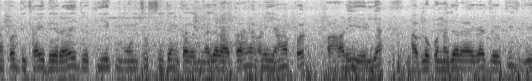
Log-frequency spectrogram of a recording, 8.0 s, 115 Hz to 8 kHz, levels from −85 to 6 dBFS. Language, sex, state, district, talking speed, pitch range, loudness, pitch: Hindi, male, Chhattisgarh, Bilaspur, 180 wpm, 110-120 Hz, -16 LUFS, 110 Hz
